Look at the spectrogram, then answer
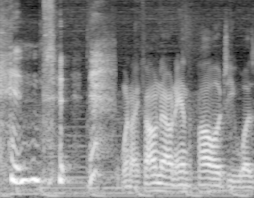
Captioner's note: laughing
